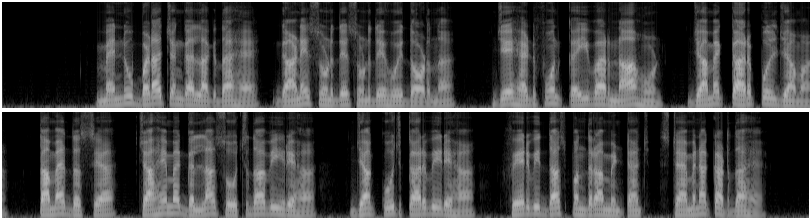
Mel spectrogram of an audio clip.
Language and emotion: Punjabi, neutral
